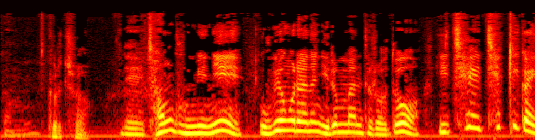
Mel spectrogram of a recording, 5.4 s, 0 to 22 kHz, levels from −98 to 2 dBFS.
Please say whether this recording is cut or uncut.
cut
